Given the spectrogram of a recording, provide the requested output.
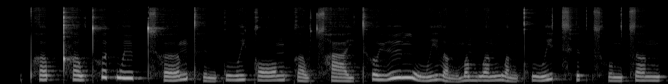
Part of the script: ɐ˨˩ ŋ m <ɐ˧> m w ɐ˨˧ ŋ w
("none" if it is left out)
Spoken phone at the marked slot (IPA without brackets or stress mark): ɐ˧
